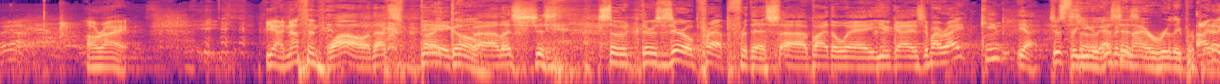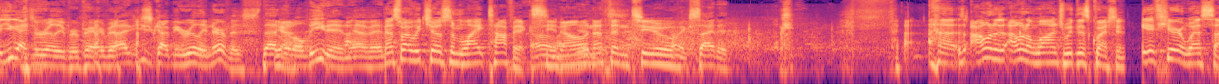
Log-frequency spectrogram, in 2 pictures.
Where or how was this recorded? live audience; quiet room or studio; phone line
live audience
